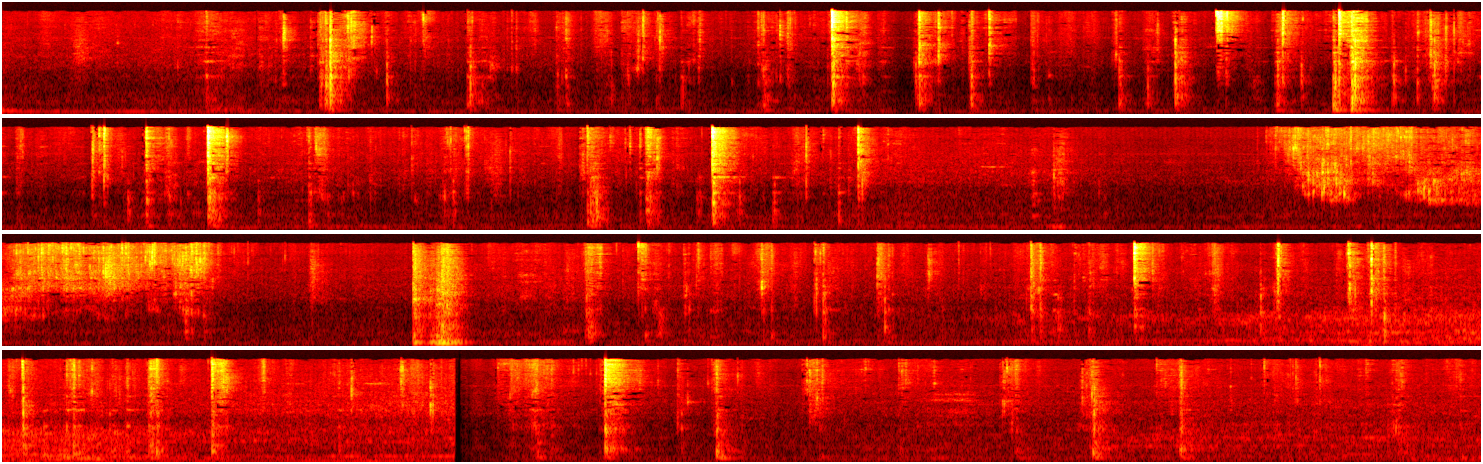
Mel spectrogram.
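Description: Boiled tamarind pods dripping and clicking in a stainless steel colander. About fourteen seconds in, liquid is poured from a pot over them for about two seconds. Later a metal spoon mashes the tamarind in the liquid against the colander.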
